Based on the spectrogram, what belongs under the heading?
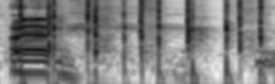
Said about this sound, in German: Applaus.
